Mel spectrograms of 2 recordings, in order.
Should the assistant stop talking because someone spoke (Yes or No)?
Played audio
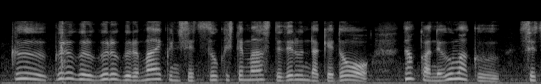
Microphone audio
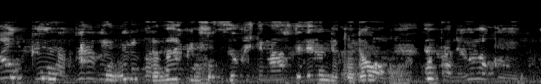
No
